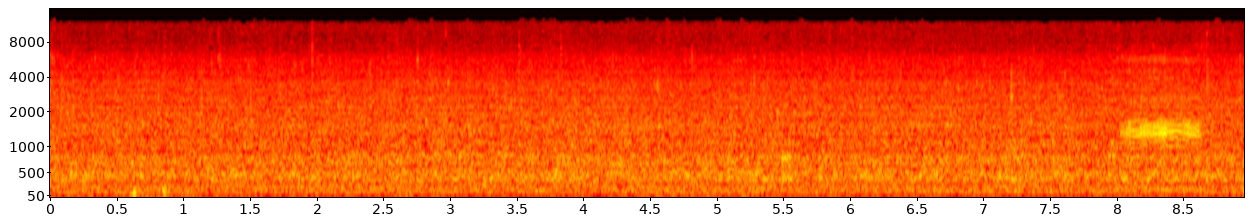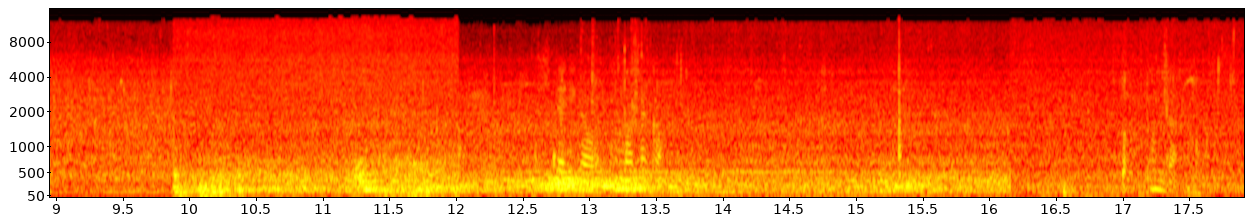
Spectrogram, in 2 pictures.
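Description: A shallow stream trickles and murmurs steadily.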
